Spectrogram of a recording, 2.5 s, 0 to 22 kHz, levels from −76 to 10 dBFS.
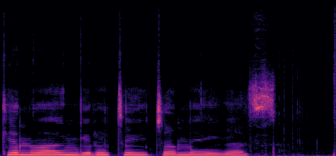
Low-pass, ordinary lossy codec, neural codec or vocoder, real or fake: none; none; codec, 44.1 kHz, 7.8 kbps, DAC; fake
